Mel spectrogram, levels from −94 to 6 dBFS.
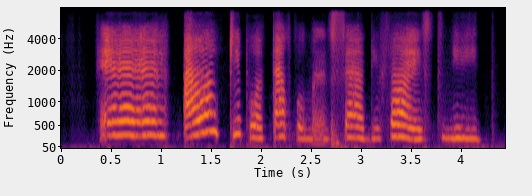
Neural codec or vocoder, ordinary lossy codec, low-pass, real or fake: codec, 16 kHz, 0.5 kbps, FreqCodec, smaller model; none; 7.2 kHz; fake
